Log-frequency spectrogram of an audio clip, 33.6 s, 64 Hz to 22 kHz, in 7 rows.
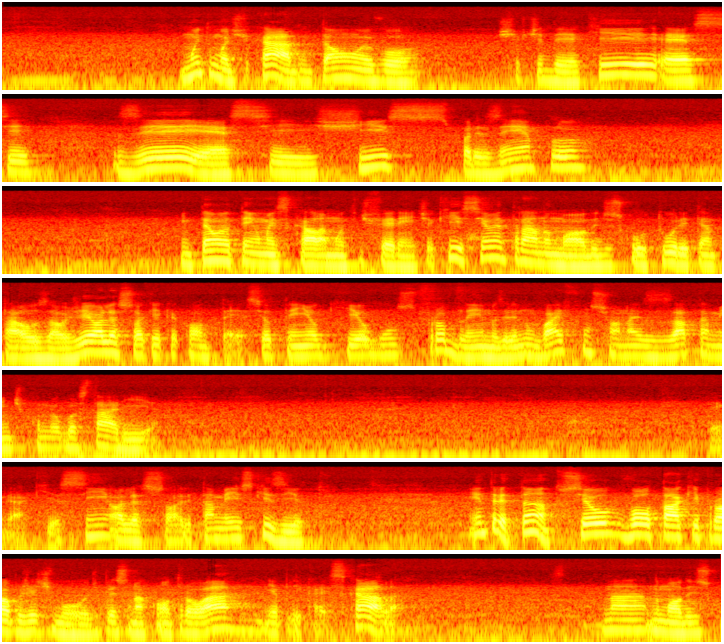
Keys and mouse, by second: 0.7 ctrl+middle click, 1.3 click, 1.5 middle click, 2.1 shift+middle click, 3.2 shift+d, 4.4 s, 6.0 s, 10.0 middle click, 11.4 ctrl+middle click, 12.0 middle click, 12.8 ctrl+Tab, 14.0 click, 20.5 click, 21.1 ctrl+z, 21.7 ctrl+z, 22.3 f, 24.2 click, 25.5 click, 26.4 ctrl+z, 28.0 ctrl+Tab, 29.7 ctrl+a, 30.8 Tab, 31.4 Tab, 31.9 ctrl+Tab, 33.2 click.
